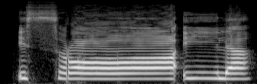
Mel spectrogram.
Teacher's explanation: کلمت اسرائیل میں سین ساکن ہے، لہذا ہمیں سین کو ہمزے سے پڑھنا ہے. حرف را پہ زبر ہے اور اس کے بعد مد الف ہے، تو ہم یہ دونوں حرف کو تفخیم سے ادا کریں گے. یہ مد واجب متصل ہے.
